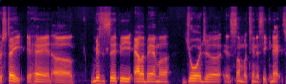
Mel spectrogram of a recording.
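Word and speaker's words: Jawga: In my world, it's J-A-W-G-A, you know, pronounced Georgia, or if you read it out, Georgia, you know, just a different take on it.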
